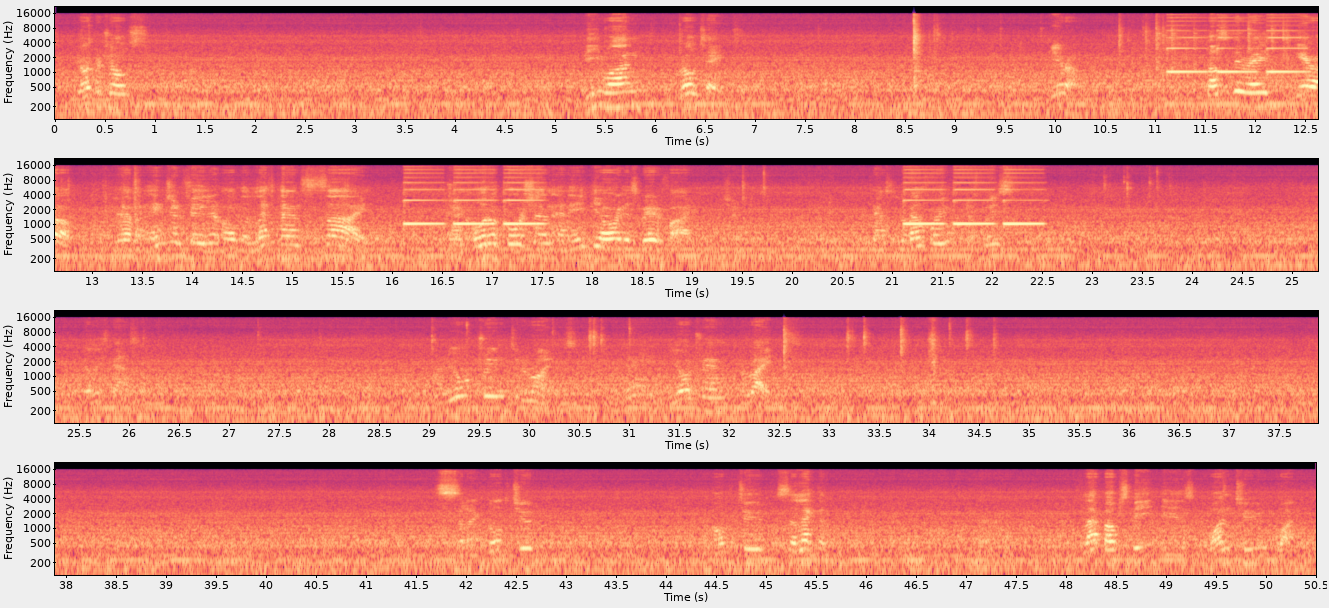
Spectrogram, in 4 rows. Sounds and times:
Speech: 0.2 - 1.0, 5.3 - 6.9, 9.9 - 10.3, 11.5 - 15.8, 16.6 - 19.6, 20.8 - 22.2, 25.5 - 26.2, 29.0 - 32.6, 41.7 - 42.8, 44.4 - 45.7, 48.2 - 50.4.

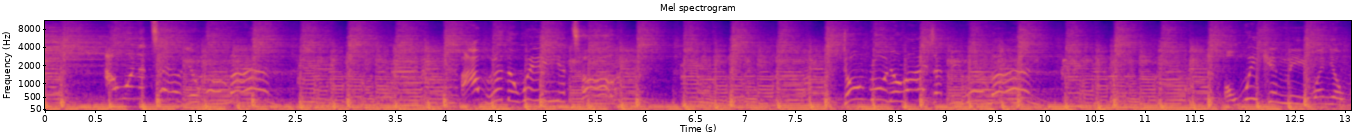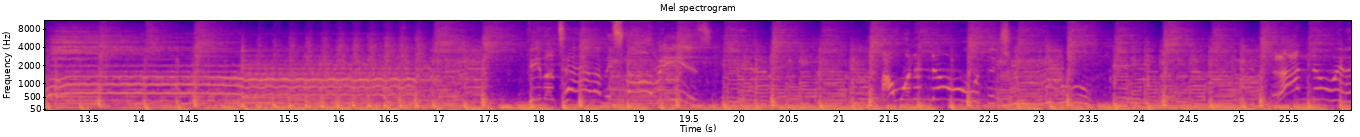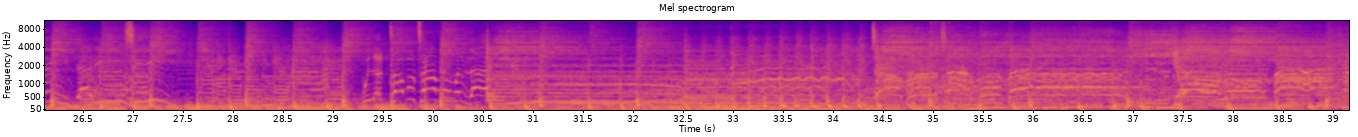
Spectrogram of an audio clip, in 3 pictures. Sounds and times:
Music: 0.0 - 39.1
Speech: 0.6 - 2.3, 4.2 - 5.8, 8.0 - 10.0, 11.8 - 15.2, 17.9 - 20.3, 21.4 - 23.6, 25.3 - 27.5, 29.3 - 32.5.

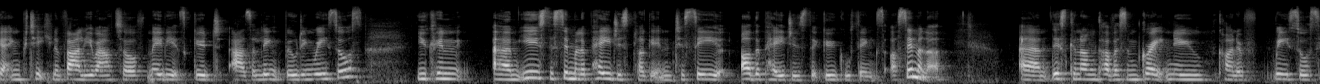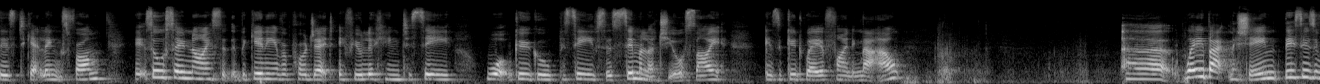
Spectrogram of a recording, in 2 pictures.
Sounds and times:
Speech: 0.0 - 9.5, 10.2 - 22.4, 24.4 - 26.4.

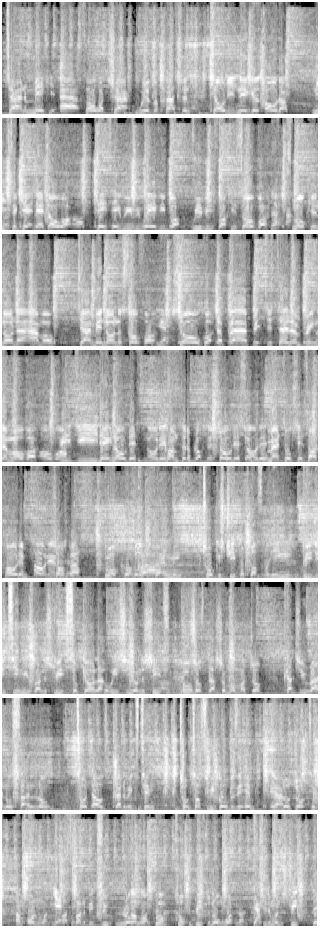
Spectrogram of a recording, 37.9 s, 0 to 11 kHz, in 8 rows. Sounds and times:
Music: 0.0 - 37.9.

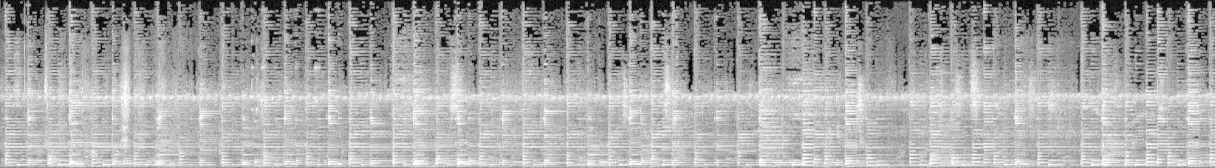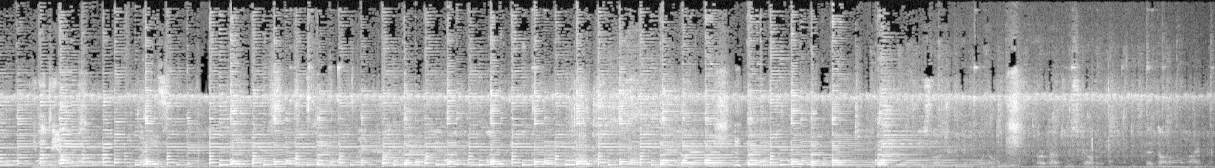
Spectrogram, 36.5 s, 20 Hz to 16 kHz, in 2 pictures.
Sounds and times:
Banjo: 0.0 - 34.7.

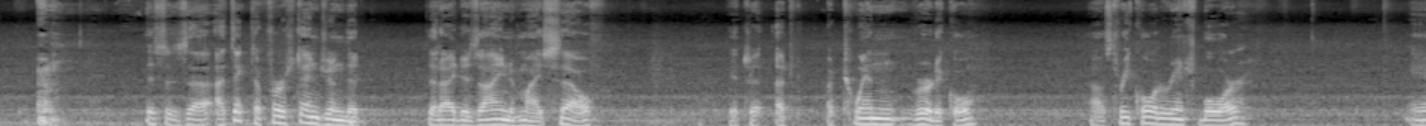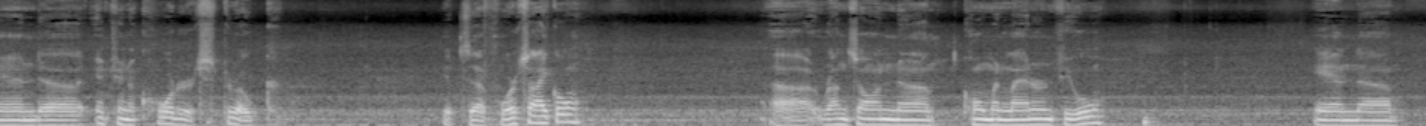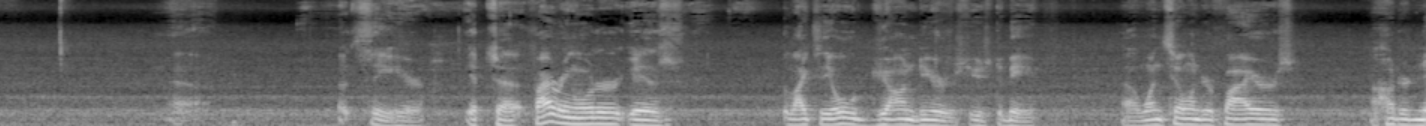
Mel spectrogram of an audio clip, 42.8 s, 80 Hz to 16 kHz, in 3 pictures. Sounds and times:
Speech: 1.4 - 3.7, 4.3 - 6.1, 7.3 - 9.9, 10.9 - 12.6, 14.0 - 17.2, 18.7 - 20.2, 21.9 - 25.4, 27.4 - 28.4, 30.2 - 30.7, 31.9 - 35.4, 36.4 - 39.0, 39.7 - 41.6, 42.2 - 42.7.

